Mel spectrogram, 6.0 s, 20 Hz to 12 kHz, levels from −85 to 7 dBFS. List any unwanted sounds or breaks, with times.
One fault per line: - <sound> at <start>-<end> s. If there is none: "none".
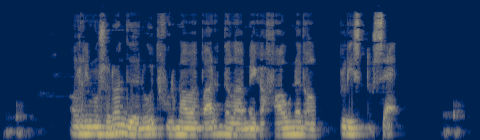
none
